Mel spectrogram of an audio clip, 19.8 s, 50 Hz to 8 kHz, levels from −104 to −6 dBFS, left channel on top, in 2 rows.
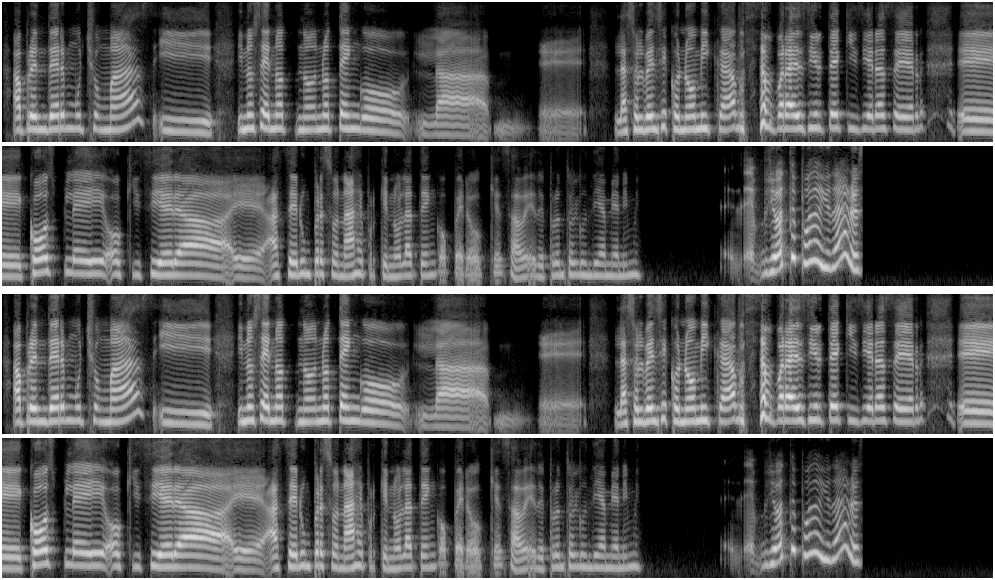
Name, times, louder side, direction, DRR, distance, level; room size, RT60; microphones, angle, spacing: voice 1, 0.1-5.8 6.1-16.3, right 2 dB, 20° right, 1.2 m, -31 dB
voice 2, 17.2-18.5, left 4 dB, 60° left, 1.1 m, -30 dB
head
